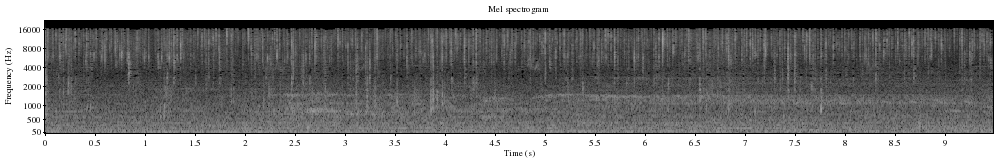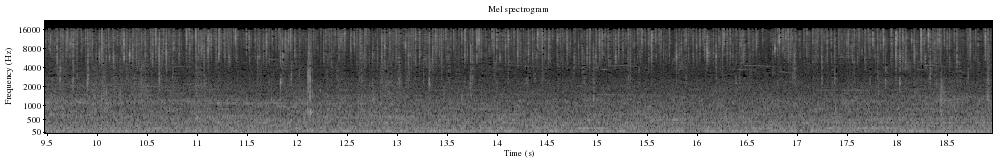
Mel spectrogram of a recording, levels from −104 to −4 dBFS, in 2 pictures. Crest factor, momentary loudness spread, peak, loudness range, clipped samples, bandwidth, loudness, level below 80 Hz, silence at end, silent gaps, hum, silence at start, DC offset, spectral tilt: 34 dB; 4 LU; -10 dBFS; 3 LU; under 0.1%; 17 kHz; -42 LUFS; -54 dBFS; 0 s; none; none; 0 s; under 0.1%; -3 dB/octave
